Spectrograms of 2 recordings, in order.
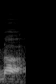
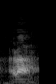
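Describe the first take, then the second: First: डा with a firm retroflex stop, no flap; hard ḍ sound. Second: रा as a retroflex flap ṛā; flapped ṛ sound. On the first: Teacher showing the letter without its dot, डा with hard ḍ. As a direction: tap and hold a hard ḍ in डा. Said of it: "ये जो डा है". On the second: Teacher showing the dotted letter, रा as flapped ṛā. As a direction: flick the tongue quickly for ṛ in रा. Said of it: "इसके नीचे बिंदी लगा देते हैं". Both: Shown as a demonstration.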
